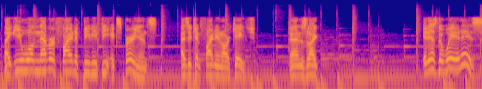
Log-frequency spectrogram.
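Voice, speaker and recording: A man speaks with a non-native accent while music plays in the background. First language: not English. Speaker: gaming YouTuber. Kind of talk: casual talk to camera. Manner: casual, chill.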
